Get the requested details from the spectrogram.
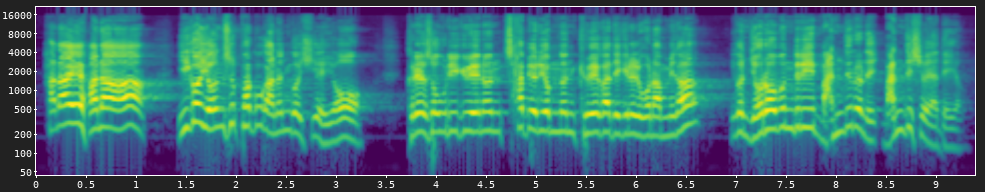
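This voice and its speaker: High-voiced preaching man, reverberant church. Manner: animated preaching, voice rising and falling, addresses congregation directly. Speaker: pastor. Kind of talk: sermon. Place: church sanctuary. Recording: church sanctuary with long reverb.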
